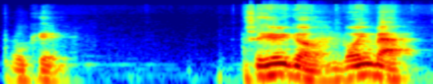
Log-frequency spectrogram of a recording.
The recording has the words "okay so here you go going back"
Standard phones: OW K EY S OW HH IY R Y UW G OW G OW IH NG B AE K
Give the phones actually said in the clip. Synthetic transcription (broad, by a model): OW K EY S OW HH IY R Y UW G OW G OW IH NG B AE K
